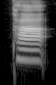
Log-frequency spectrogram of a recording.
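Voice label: "pa", Japanese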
